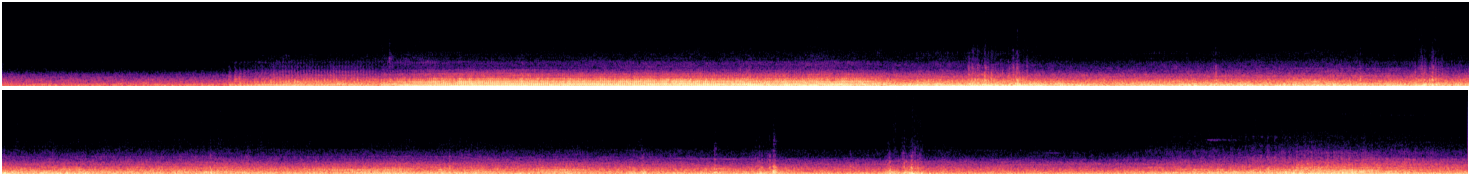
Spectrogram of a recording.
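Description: Motorcycle engine pulling away and accelerating, its note rising in pitch over a few seconds and then holding, followed by engine, wind and road noise riding through traffic; a steady low engine note comes back near the end.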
